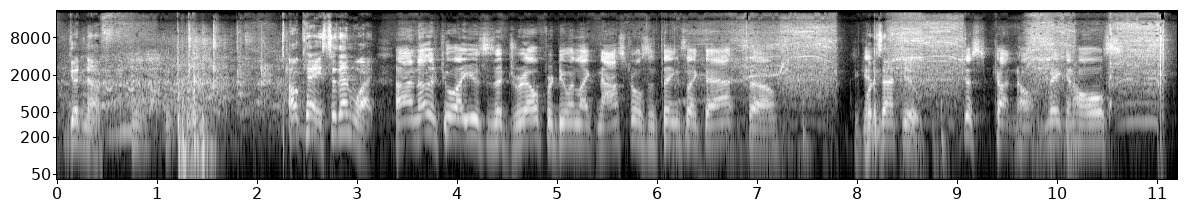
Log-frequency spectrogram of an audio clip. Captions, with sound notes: Good enough. (audience laughs) Okay, so then what? Another tool I use is a drill for doing, like, nostril and things like that. What does that do? Just making holes.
